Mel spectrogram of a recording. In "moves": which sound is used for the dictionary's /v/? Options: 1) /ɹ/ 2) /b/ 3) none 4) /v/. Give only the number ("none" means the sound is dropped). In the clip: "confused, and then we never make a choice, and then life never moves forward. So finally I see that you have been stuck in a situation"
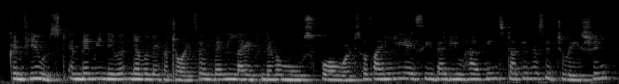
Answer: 4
